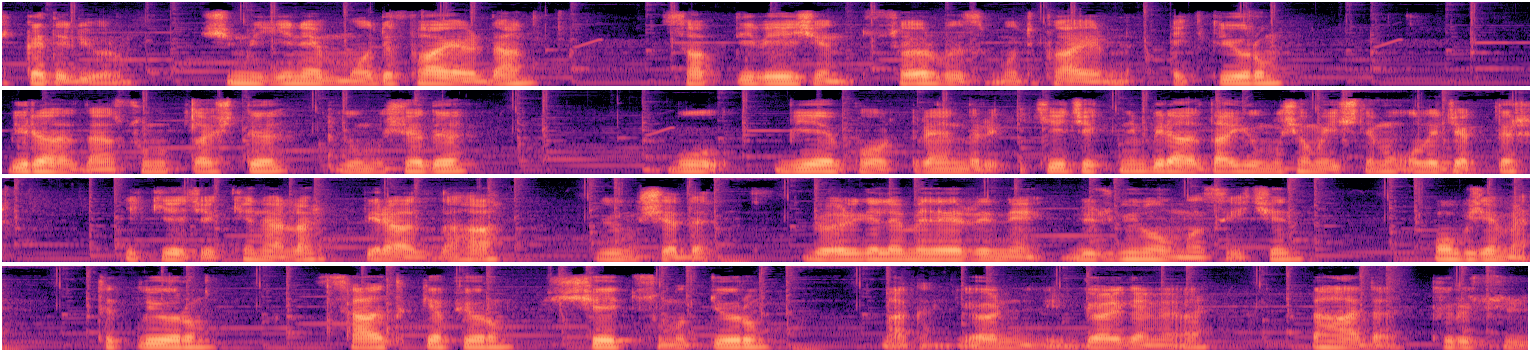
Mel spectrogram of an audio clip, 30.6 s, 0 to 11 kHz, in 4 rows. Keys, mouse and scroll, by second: 1.9 click, 2.6-6.4 drag, 7.9-8.5 scroll up 3, 8.5-8.9 middle drag, 8.9 click, 15.0 click, 23.7 click, 24.6 right click.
